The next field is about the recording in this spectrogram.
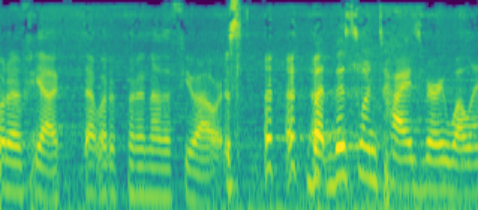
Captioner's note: laughs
